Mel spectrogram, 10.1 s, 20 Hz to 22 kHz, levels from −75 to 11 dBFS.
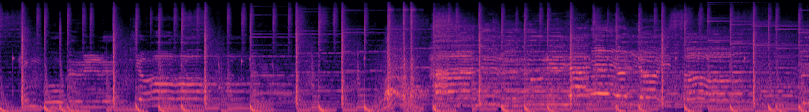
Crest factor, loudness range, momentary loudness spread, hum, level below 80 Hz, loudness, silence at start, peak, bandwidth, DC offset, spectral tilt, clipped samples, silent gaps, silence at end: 22 dB; 5 LU; 8 LU; none; -36 dBFS; -21 LUFS; 0 s; 0 dBFS; over 20 kHz; under 0.1%; -4 dB/octave; under 0.1%; none; 0 s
